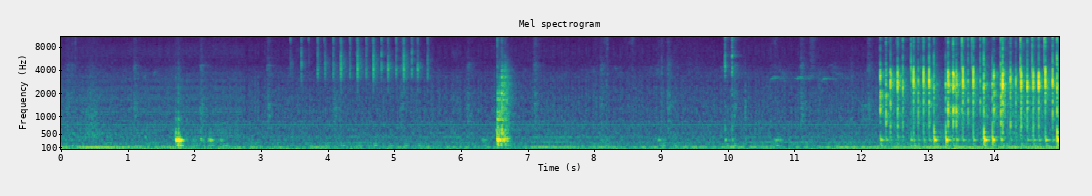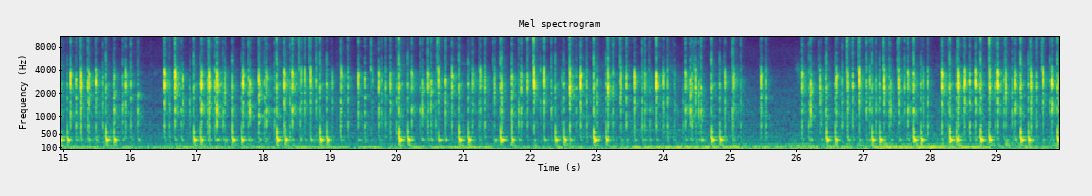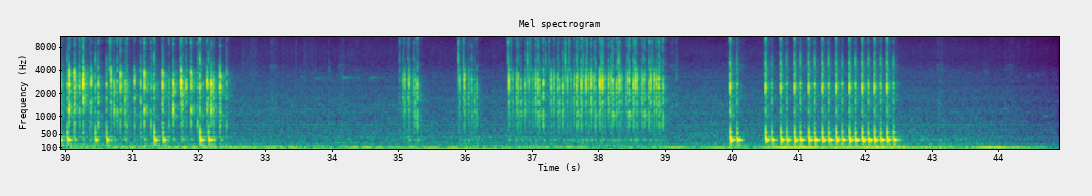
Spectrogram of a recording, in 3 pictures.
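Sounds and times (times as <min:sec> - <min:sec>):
rapid mechanical keyboard typing: 0:03.4 - 0:05.6, 0:12.3 - 0:33.6, 0:35.0 - 0:39.3, 0:40.0 - 0:42.7.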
